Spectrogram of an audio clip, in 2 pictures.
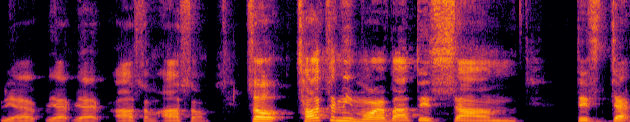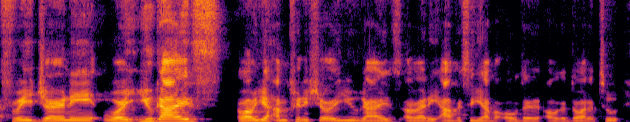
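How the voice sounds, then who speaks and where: A man's voice: medium pitch, expressive, normal speed. A young adult man from New Jersey hosting a casual interview over a video call, rambling and restarting his questions. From New Jersey, USA. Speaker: host.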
